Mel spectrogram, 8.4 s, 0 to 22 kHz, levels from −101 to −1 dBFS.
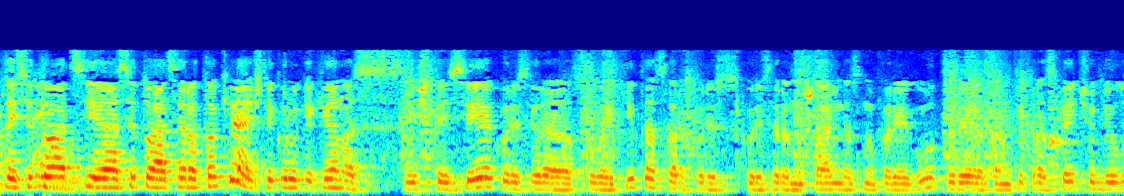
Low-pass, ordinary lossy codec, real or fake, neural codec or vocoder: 19.8 kHz; AAC, 24 kbps; real; none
